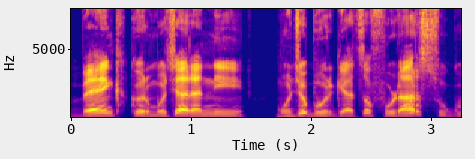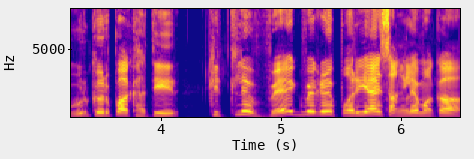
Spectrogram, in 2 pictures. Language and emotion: Goan Konkani, happy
